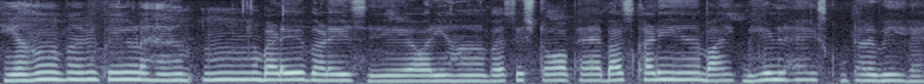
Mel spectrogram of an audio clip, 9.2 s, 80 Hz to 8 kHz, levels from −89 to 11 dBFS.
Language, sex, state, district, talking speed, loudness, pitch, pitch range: Hindi, female, Uttarakhand, Tehri Garhwal, 160 wpm, -14 LUFS, 220 Hz, 205-235 Hz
